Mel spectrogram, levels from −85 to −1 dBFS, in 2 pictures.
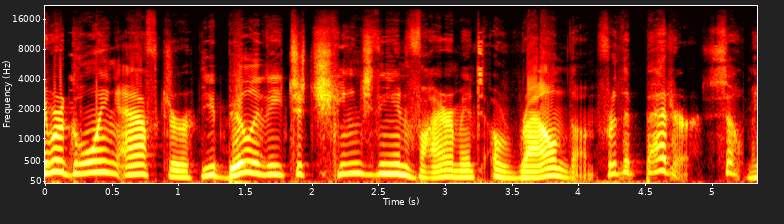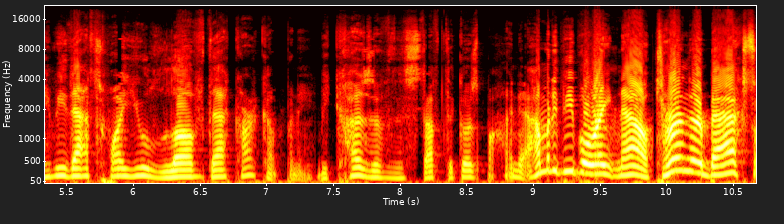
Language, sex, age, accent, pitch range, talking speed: English, male, 40-59, American, 160-225 Hz, 225 wpm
